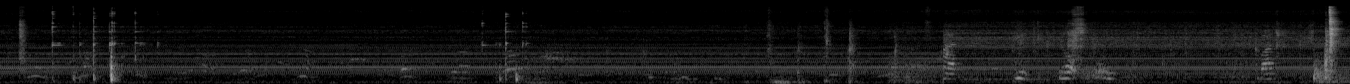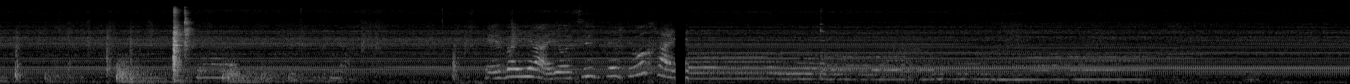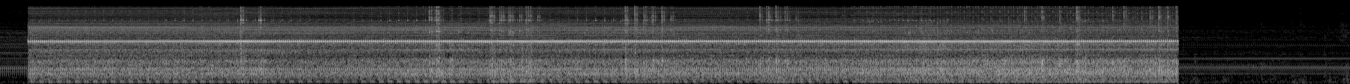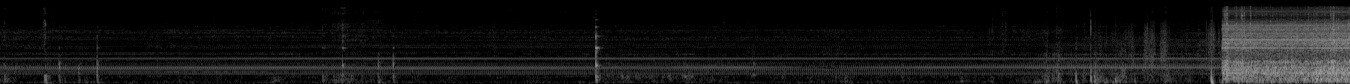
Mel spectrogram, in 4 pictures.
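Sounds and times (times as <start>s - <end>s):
electric hand mixer whining: 27.3s - 38.8s, 52.6s - 54.0s.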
